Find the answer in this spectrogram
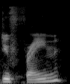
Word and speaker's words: Dufresne: It's pronounced Dufresne. Learn to spell, French people.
